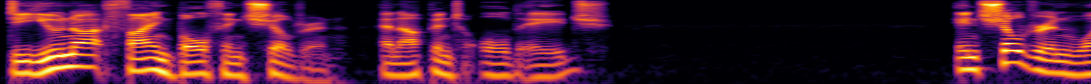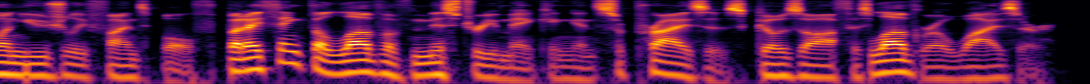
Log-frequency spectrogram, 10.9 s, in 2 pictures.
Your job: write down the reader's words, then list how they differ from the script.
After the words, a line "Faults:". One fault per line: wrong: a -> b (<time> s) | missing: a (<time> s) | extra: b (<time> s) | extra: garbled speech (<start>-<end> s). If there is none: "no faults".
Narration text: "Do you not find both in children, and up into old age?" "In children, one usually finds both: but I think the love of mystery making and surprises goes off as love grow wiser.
"Do you not find both in children, and up into old age?" "In children, one usually finds both: but I think the love of mystery making and surprises goes off as love grow wiser.
Faults:
no faults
